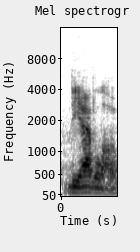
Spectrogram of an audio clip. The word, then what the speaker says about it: Dyatlov: Now, you how do you pronounce that? Dyatlov.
